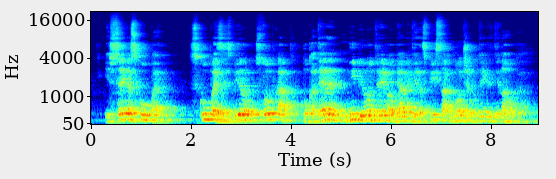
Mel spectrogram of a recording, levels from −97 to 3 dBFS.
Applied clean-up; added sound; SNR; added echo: none; none; none; reverberation time 1.3 s.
